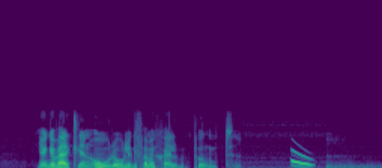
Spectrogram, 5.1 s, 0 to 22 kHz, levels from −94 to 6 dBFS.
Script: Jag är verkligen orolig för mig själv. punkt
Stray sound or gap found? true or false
true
